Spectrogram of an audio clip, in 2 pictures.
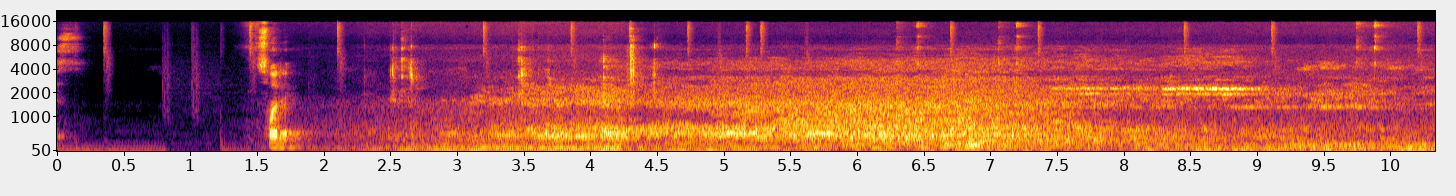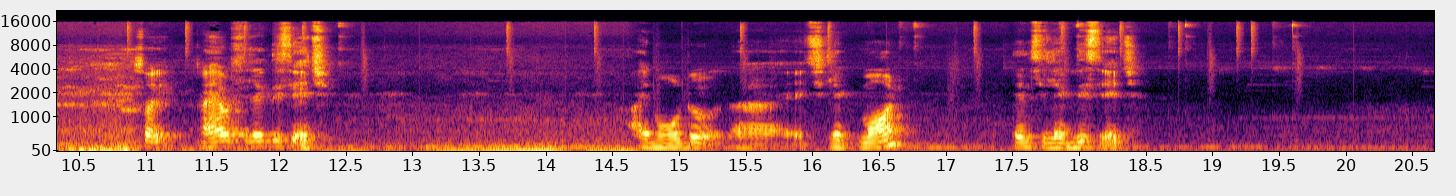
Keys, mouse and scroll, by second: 3.3 ctrl+z, 4.2 ctrl+z, 5.0 ctrl+z, 6.9 click, 7.7-13.1 drag, 17.3-18.7 drag, 19.3 click, 20.0 click.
